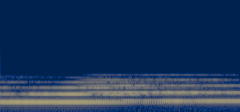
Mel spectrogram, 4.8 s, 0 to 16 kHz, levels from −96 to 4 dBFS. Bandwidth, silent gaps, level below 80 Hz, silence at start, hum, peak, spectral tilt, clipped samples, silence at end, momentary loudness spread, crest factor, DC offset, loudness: 1.4 kHz; none; under -90 dBFS; 0 s; none; -22 dBFS; -12.5 dB/octave; under 0.1%; 0 s; 8 LU; 12 dB; under 0.1%; -34 LUFS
